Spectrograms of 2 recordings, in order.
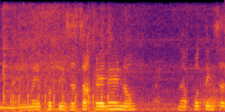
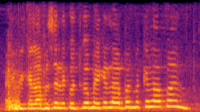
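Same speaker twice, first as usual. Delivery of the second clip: combat callout; 8 semitones higher, 4 dB louder than usual. Real, not acted. Spotting an enemy in game.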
